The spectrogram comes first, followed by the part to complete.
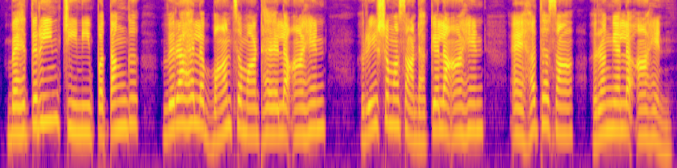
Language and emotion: Sindhi, neutral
